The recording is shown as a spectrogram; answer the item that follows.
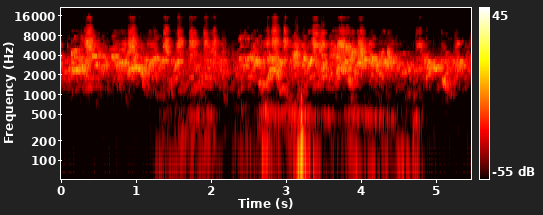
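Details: Tame budgerigars eating millet keep up a dense, unbroken chorus of high chirping and buzzy warbling. Faint low scraping runs through the middle, with one sharp knock just past three seconds.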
